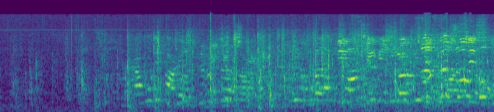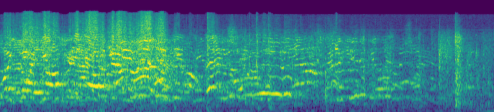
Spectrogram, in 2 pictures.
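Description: A group of boys shout and chatter excitedly in an echoing corridor.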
